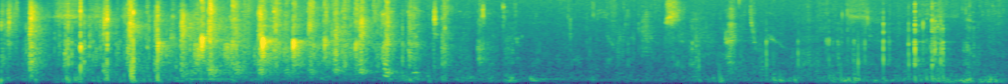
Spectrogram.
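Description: Handling noise from a handheld microphone being passed from one person to another: a sharp knock at the start, then a run of clicks, rubs and rustles that thin out after about four seconds.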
